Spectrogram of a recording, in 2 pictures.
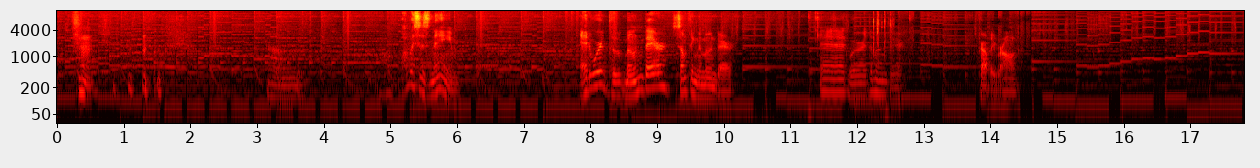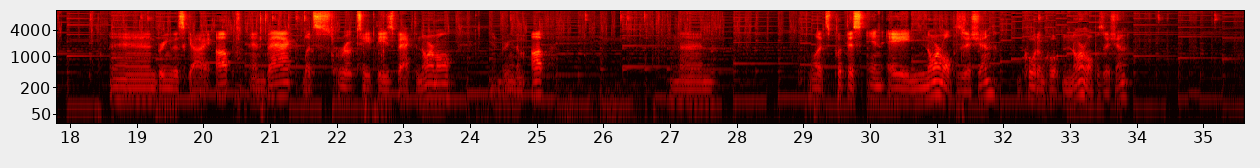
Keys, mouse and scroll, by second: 11.4 right click, 12.8-18.3 shift+drag, 19.2 right click, 21.0 shift+right click, 22.6 alt+r, 24.6-25.7 drag, 26.3 right click, 29.7-31.3 shift+drag, 32.5-33.7 drag, 34.3 click.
